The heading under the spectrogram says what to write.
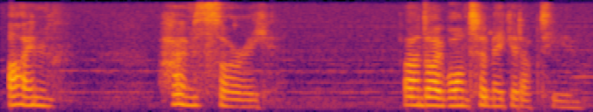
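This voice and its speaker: A woman voicing a hulking male beast, fierce yet gentle, talking slowly and loudly over soft music. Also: mid-range voice, fairly even intonation, close to an everyday voice. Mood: remorseful. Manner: slow, loud and threatening. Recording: dull lo-fi sound with music.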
